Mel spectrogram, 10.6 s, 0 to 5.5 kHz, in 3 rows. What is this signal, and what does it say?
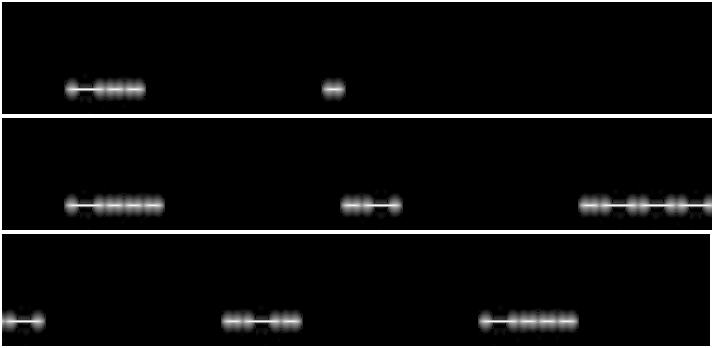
Morse code, heard as a keyed tone, about 25 wpm, spaced as for 8 wpm, 590 Hz. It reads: DE BA1RB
